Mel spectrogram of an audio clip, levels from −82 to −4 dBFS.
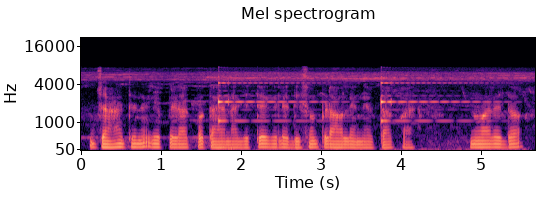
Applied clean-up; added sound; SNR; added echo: none; Keyboard (musical); 6 dB; none.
